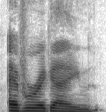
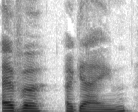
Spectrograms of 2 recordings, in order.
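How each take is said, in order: First: The words are joined with a linking r sound. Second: The words are said separately with no linking. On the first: "like ever again" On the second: "not ever again"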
